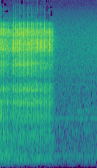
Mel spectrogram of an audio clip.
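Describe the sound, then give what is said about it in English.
A motorcycle engine revs in a harsh, buzzing roar for about half a second, then cuts off abruptly, leaving only a faint low hum. “God, it's the most annoying noise ever. It's a motorcycle.”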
